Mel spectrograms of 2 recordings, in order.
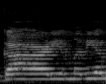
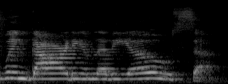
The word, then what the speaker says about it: Wingardium Leviosa: much more luck when Guardian Livio stuck he shouted waving his long arms like a windmill you're saying it wrong Harry heard Hermione snap its Wingardium Leviosa make the guard nice and long you do it then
